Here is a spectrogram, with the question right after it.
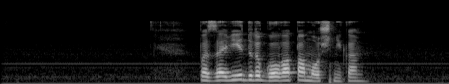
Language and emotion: Russian, angry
